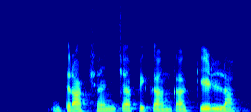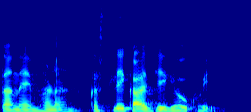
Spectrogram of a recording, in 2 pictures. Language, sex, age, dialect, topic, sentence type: Marathi, female, 41-45, Southern Konkan, agriculture, question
